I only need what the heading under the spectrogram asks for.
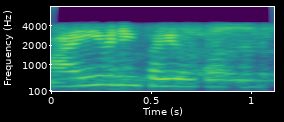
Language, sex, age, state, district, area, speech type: Tamil, female, 18-30, Tamil Nadu, Thanjavur, urban, conversation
